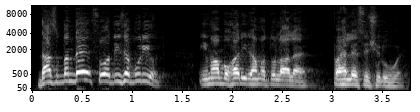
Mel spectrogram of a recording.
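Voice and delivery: ordinary talk, nothing marked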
